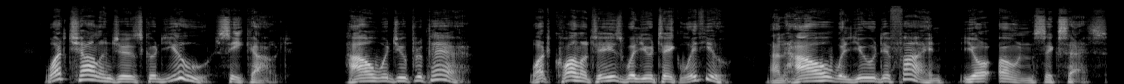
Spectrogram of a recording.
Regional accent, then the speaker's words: Harlem, New York, United States; As a young girl growing up in Harlem and New York, USA, I did not know that I would reach the North and South Poles in my 70s

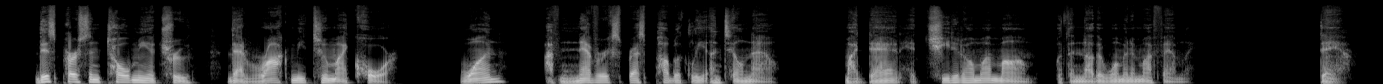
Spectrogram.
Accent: Oakland, California, United States; I was raised in Oakland, California, by my mother, my grandmother, and my grandmother's seven sisters, my great aunts.

